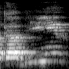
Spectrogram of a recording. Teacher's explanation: Kata kabir, kafnya dibaca tipis, fathah 1 harokat, kemudian ba-nya dibaca tipis, kasrah 2 harokat karena setelahnya ada ya sukun, dan membaca huruf ra yang sukun dibaca tipis karena sebelumnya adalah huruf ba yang harokatnya kasrah dan 2 harokat.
